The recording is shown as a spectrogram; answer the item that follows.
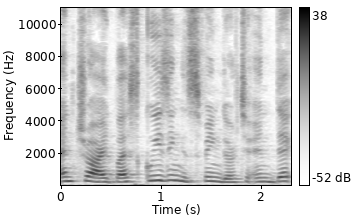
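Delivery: ordinary delivery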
